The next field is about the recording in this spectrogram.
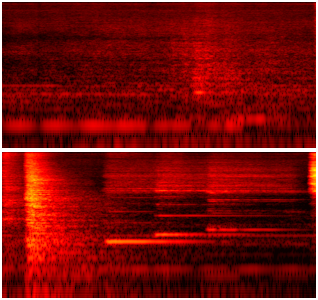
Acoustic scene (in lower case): elevator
